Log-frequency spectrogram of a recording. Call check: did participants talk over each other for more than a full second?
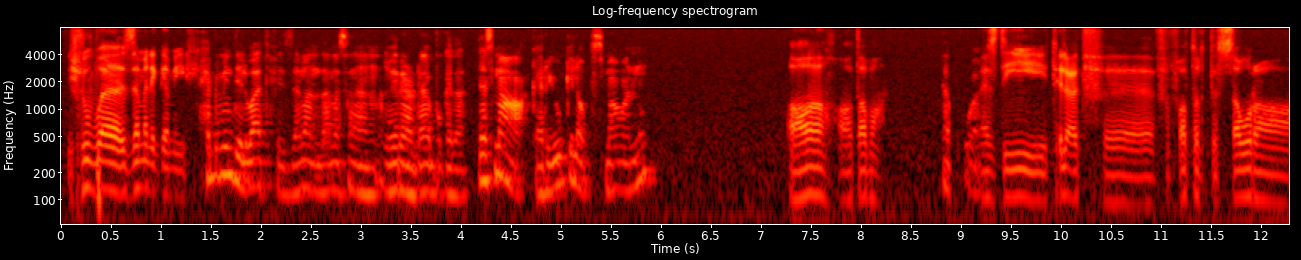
No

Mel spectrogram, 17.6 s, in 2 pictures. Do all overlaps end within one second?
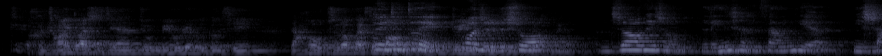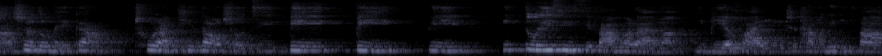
No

